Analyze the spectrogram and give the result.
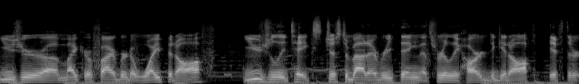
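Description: A man talks at a very fast pace with hardly any pauses and a fairly low pitch. His intonation stays monotone and flat over faint background music. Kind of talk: interview answer. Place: boat. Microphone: lapel.

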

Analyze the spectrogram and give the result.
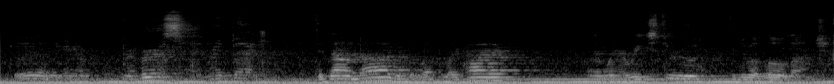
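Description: With music in the background and audible room echo, a man talks at a moderate pace, pausing long and often. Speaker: yoga instructor. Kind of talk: tutorial. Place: gym. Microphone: camera far.

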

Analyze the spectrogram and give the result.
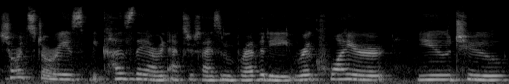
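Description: Somewhat breathy, with a dark, mellow tone, a woman speaks at a fairly high pitch with ordinary pitch variation amid audible room echo. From Detroit (Hamtramck), US Midwest. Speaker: fiction writer and creative writing teacher. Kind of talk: interview.

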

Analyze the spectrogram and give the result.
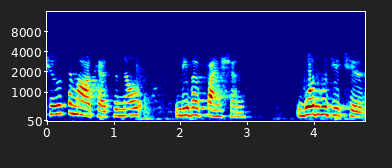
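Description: A woman's fairly high-pitched voice with a Spanish accent. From Argentina. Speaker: Spanish-language co-host. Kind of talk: reading out audience questions. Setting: remote webinar call.

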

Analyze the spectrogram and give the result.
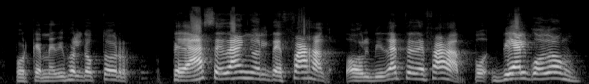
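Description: A woman's fairly high, bright, sharp voice with lively intonation, over a quiet background. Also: fairly slow pace. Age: 70s. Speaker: vlogger. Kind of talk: casual interview conversation. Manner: humorous, frank, uses profanity. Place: home room. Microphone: lapel.

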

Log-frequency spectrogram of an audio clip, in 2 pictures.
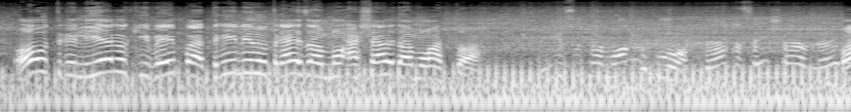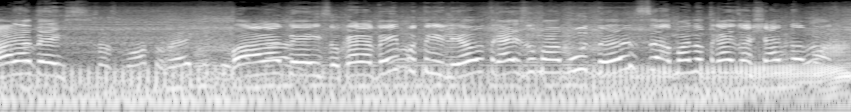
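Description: The speech moves at a moderate pace in a dry sound with no echo, under loud background noise. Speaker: trail rider vlogger. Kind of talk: casual vlog chat. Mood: joking, playful teasing. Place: open country. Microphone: helmet.

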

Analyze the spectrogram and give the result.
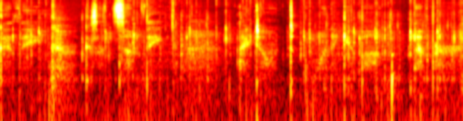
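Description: Very slow whispering from a woman, with noticeable background noise around her. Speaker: ASMR YouTuber. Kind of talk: ASMR whisper ramble to camera. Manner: whispered, soft.

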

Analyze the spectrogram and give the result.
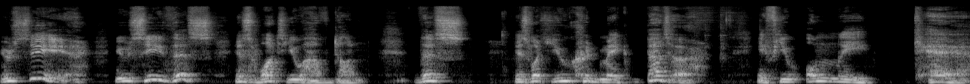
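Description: In a put-on character voice at a medium pitch, a man speaks at a very slow pace with long, frequent pauses. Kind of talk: game-master performing an NPC. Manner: scolding, reproachful, accusing.

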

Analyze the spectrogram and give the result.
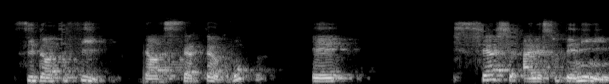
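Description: A man talks very slowly in a fairly high pitch with lively intonation. The room echo is audible, and the background is quiet. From Democratic Republic of the Congo. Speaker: NGO worker; presenter. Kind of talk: presentation. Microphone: video call.

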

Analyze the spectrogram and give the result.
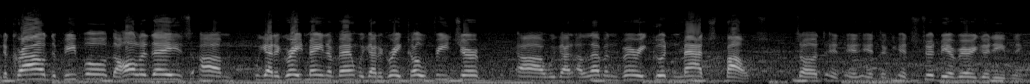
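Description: The speech keeps a moderate pace. Noticeable background noise runs underneath. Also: man, high pitch for a man, fairly even intonation. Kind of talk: interview answer. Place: hall. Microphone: handheld.

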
